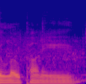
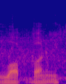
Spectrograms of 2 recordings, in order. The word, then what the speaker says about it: Lopunny: Batman it could have been the the Joker lopunny got a little bunny he pronounces a good I don't know about what like the actual pronunciation is supposed to be but I always remember calling it lop bunny La Pony I don't know why I did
